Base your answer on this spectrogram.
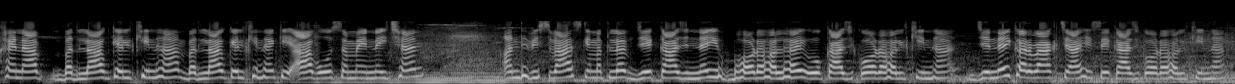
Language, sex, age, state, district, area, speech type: Maithili, female, 30-45, Bihar, Muzaffarpur, rural, spontaneous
